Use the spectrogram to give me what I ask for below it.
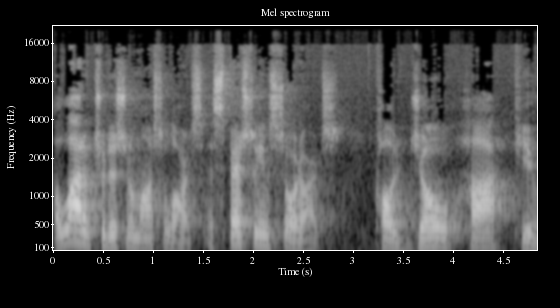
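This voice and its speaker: This man has a Rhode Island accent and lively intonation. He speaks at a moderate pace. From US Northeast, Rhode Island. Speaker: martial arts instructor. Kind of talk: tutorial. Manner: casual.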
